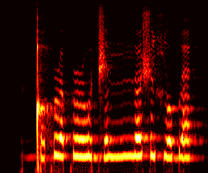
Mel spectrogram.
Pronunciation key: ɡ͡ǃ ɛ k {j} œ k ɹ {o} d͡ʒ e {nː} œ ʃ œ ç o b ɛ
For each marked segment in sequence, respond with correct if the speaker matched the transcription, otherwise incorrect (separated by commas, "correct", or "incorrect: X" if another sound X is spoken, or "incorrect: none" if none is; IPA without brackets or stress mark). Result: incorrect: ɹ, incorrect: u, correct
